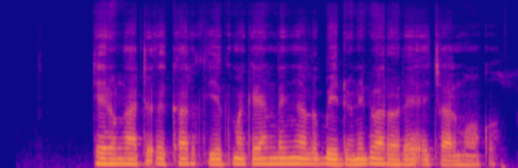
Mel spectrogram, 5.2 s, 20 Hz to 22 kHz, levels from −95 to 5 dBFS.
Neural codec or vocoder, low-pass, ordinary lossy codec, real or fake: codec, 44.1 kHz, 7.8 kbps, Pupu-Codec; none; none; fake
